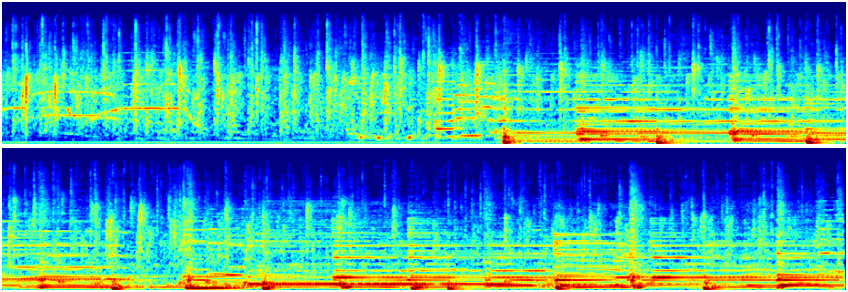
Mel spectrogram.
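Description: Audience clapping, then a live band starts playing about five seconds in with heavy, regular bass notes under sustained guitar-like tones, while scattered clapping carries on.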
